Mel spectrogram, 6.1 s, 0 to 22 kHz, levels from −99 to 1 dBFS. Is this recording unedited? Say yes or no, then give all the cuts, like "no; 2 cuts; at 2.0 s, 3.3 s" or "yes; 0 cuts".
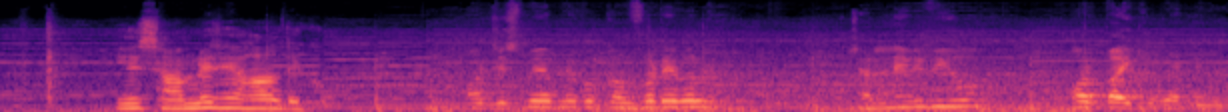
no; 1 cut; at 2.2 s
